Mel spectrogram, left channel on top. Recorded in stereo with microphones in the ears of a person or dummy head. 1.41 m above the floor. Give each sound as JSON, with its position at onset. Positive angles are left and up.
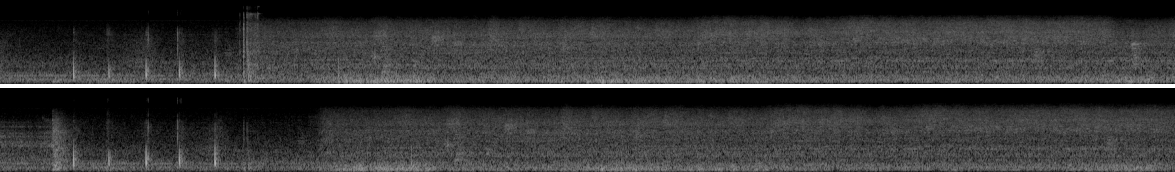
{"t": 0.7, "sound": "running footsteps", "side_deg": -15}
{"t": 2.4, "sound": "an explosion", "side_deg": 50}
